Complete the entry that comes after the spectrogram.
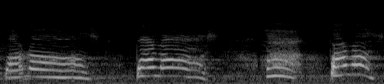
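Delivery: high, drawn-out wail of people in the heat; mock cry of suffering, pitched far up; imitated crying out. People under a scorching sun crying out, imitated high wail. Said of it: "orang teriak-teriak".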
